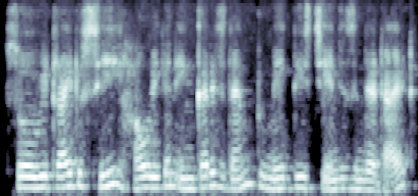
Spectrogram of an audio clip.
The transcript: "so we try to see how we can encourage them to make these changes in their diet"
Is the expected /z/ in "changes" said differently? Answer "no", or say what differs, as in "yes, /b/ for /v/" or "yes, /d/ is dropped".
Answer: no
